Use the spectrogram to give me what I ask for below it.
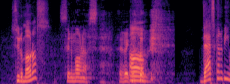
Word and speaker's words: pseudomonas: immune response coming from them okay how about pseudonomus i pronounce that one right pseudomonas pseudomonas that's going to be one that lives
